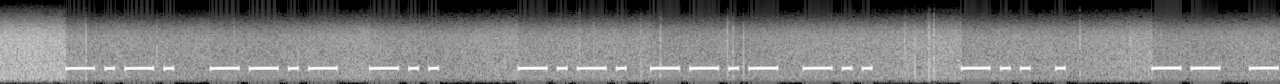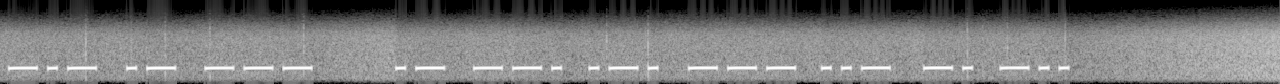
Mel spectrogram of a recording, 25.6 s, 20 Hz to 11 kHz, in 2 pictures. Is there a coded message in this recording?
Yes: Morse code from 0.6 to 23.5 s, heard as a keyed tone, hand-sent with a paddle, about 12 wpm, 650 Hz, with static crashes. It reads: CQD CQD DE MQAO AGROUND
